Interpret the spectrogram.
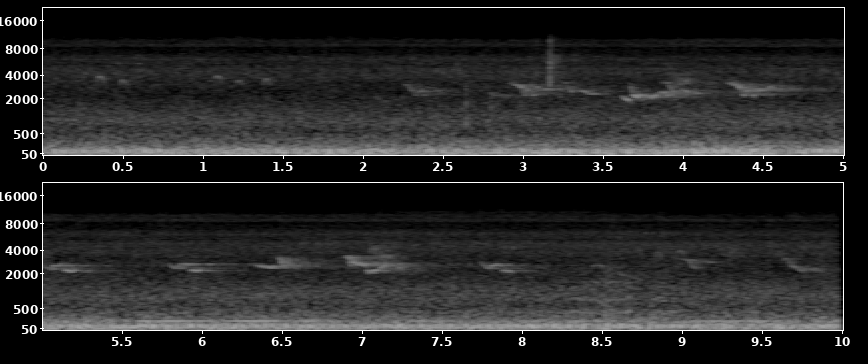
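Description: A small bird calling a series of about a dozen short chirps over a steady low rumble of background noise.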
